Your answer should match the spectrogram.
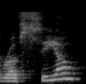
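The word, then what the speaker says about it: Rocío: Rosio is I has probably butchered that. Hi. How do you pronounce your name? Am I right? Is it Rosio? You actually said it right, so that's good.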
